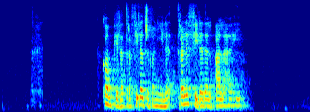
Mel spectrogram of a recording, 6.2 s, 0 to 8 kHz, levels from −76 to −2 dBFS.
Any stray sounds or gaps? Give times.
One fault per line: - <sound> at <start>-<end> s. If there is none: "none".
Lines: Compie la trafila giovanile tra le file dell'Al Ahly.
none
